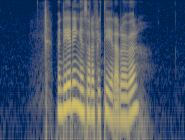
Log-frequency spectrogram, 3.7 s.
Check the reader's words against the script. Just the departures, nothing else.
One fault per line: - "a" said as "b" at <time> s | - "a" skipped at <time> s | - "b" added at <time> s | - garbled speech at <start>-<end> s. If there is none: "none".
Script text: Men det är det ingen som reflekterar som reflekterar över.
- "som reflekterar" skipped at 2.4 s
